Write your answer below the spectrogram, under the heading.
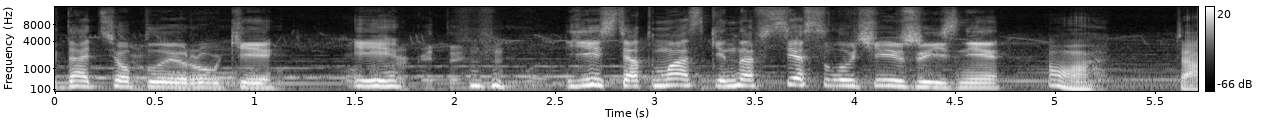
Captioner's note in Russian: шепотом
